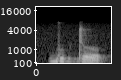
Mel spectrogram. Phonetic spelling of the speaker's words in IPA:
ɡ u ɡ d o

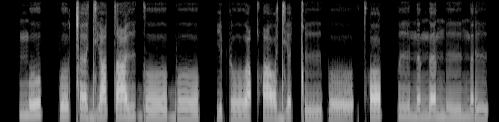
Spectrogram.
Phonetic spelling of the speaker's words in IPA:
ŋ o pː o ǀ ɜ dʲ ɨː tˤ ɨː ɡ oː b oː kː i ʈ oː qʰ ɔː dʲ ɜ ǃ ɨː p oː | t̪ʰ ɔ pː ɨː n̪ ə ŋ ɜ ŋ ɨː ŋ ə ɾ ɨ

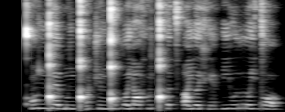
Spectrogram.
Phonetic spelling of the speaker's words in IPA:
kʼ ɔ̃ ŋ͡ǃ ɛ b ə̃ ǃʼ ɔ̃ t͡ʃ ə̃ ŋ͡ǃ u b l ɔ j ɑ x ɔ̃ ǃʰ ə t͡sʼ ɑ j ə xʲ ə̃ | j u r o j d ɔ

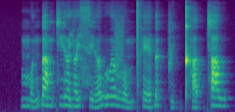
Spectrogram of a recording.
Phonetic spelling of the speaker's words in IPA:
m o˨˩˦ n ɗ a˧ m c i˧ ə̯ j ə˧˥ j s i˨˩˦ ə̯ w u˧ ə̯ v o˨˩˨ m t̪ʰ e˨˩˦ ɗ ə˨˩ k̚ f i˨˩ k̚ t̪ʰ a˨˩ t̚ c a˧ w

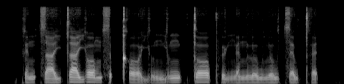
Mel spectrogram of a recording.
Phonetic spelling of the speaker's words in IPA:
k ɐ˨ n t͡s aː˨˥ j t̪ aː˥ j ɔː˧ m s ɐ˥ p̚ kʰ ɔː˨˩ j ʊ˨˥ ŋ j ʊ˥ ŋ ʊ˥ k̚ t̪ ɔː˥ pʰ ɵ˨˩ ɥ ŋ ɐ˨˧ n l o˨ w l o˧ w t͡s ɐ˨˥ w t̪ʰ ɐ˨ t̚

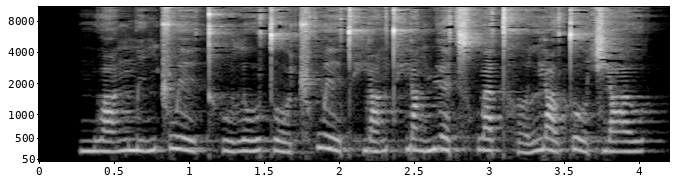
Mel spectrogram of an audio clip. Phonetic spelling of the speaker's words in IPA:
m w ɑ˨˦ ŋ m i˨˦ ŋ ʈ͡ʂ w e˥˨ ɪ̯ kʰ u˨˩ l o˨˦ ʊ̯ t̪ o˨˩ ʊ̯ ʈ͡ʂʰ w e˥˨ ɪ̯ t̪ʰ j ɑ˨˦ ŋ t̪ʰ j ɑ˧ ŋ m ɥ ɛ˥˨ t͡sʰ w ä˦ t̪ʰ ɤ˨˩ l j ɑ˥˨ ʊ̯ t̪ o˥˨ ʊ̯ t͡ɕ j ɑ˦ ʊ̯

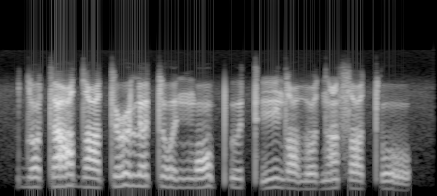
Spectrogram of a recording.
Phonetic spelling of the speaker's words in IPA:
d ɔ t a dˤ a t ə˞ l ə t o e̯ ŋ ɔ pʼ ɯ tʼ ĩ d ɒ ðˤ u d ĩ sˤ ə˞ tʼ o

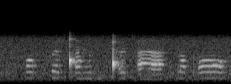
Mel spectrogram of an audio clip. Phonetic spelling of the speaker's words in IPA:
ɔ kː œ ǃʼ a ŋ ʌ bʲ ʊ ǃʼ œ tʼ a | dˤ ɘ pʼ ɔ

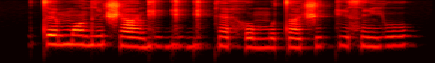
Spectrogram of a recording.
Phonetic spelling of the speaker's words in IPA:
t ɛ˦ m ɔ̃˦ d ĩ˧ ʃ ã˧ ɡ i˧ ɡ i˧ ɡ i˧ k ɛ̃˧ h o˨ m o˨ t ã˨ ʃ i˨˦ k i˧ s ĩ˧ j u˦

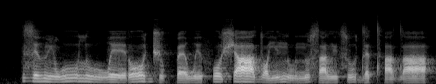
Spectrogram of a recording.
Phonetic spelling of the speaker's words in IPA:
z ɪ˦ β ĩ˨ w uː˦ l uː˨ w eː˨ ɾ oː˦ d͡ʒ o˨ k͡p ɛ˨ w ɪ˨ f o˦ ʃ aː˦ d ɔ˨ j ĩ˦ n uː˨ n u˦ s a˨ l ĩ˨ s u˦ d ɛ˨ tʰ a˨ d aː˦

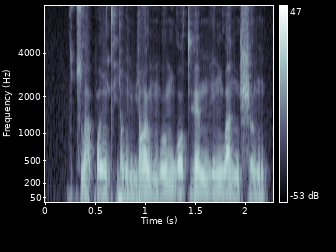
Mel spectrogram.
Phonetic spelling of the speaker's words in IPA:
t͡s w ä˨˩ p ɑ˥˩ ŋ t̪ʰ j ɑ˩ ŋ m j ɑ˥˩ ʊ̯ m o˥ ʊ̯ m w ɔ˥ t̪ ɥ ɛ˥˩ m i˥ n̪ w a˥ n ʂ ɤ˥˩ ŋ

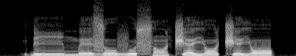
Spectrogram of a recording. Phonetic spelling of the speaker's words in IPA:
ɗ iː˨ m e˨ z o˧ v u˦ s ɔ̃˨ t͡ʃ ɛ˨˦ j ɔ˨ t͡ʃ e˧ j ɔ˦

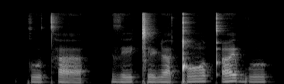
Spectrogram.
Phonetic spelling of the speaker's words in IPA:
k ʊ t̪ʰ a | ð e ǀ e ɳ a ǃ ɔ̃ qʼ ɛ b ʊ

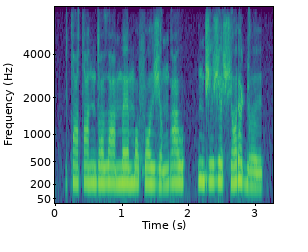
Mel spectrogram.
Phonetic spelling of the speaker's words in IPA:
tˤ ɜ tˤ ɔ n d ʊ ðˤ ʌ ɪ̯ m ɛ m ɔ f ɔ ɪ̯ ʒ ʌ ŋ ɡ ɑ ʊ̯ | n d͡ʒ i ʒ ɛ ʃ ʌ ɾ ɜ ɖ ə ɪ̯

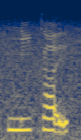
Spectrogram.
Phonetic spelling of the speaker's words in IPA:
n i˦ k a̰˦˨ ɪ̯

